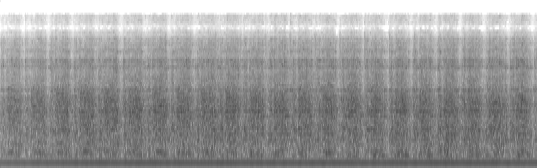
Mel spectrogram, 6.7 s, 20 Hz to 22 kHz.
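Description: Hole saw turning in a South Bend 9-inch lathe, cutting a notch into the end of a 1.5-inch metal tube under power feed: a steady motor hum under a continuous, even cutting noise of the saw teeth in the metal.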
